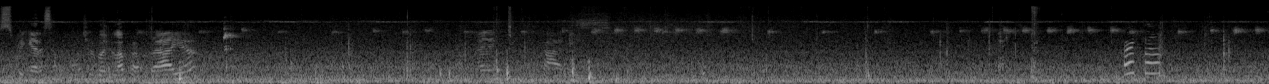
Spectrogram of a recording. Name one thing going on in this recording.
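A young woman laughs and talks softly close by.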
